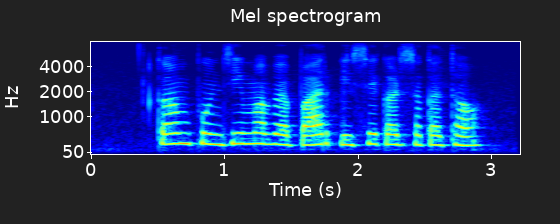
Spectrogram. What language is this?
Chhattisgarhi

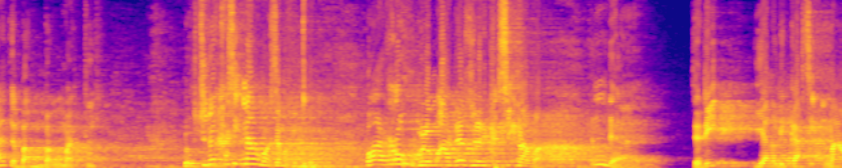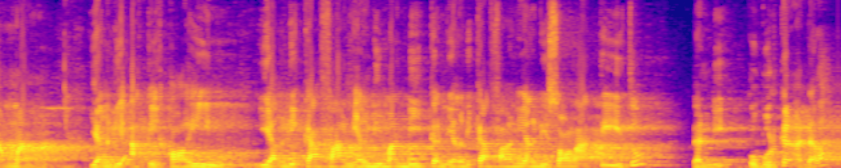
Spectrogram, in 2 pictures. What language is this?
Indonesian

